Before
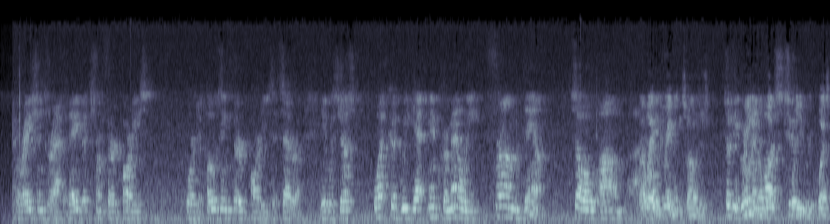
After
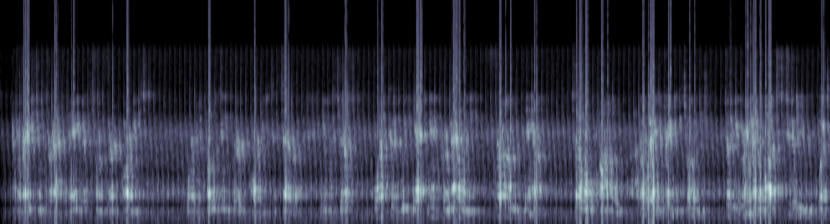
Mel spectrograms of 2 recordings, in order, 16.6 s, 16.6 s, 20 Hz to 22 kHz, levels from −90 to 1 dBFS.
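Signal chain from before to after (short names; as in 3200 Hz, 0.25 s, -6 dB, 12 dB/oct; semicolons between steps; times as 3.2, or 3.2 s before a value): EQ curve 180 Hz 0 dB, 280 Hz +7 dB, 400 Hz -18 dB, 580 Hz +11 dB, 920 Hz -11 dB, 2000 Hz +9 dB, 2900 Hz -9 dB, 8600 Hz +11 dB, 14000 Hz -24 dB; painted sound fall, 11.98–12.39, 360–1100 Hz -34 dBFS; LFO band-pass saw down 9.8 Hz 720–3500 Hz; in parallel at -6 dB: bit-crush 4-bit; on the sum: doubler 22 ms -14 dB; on a send: narrowing echo 78 ms, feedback 64%, band-pass 670 Hz, level -21.5 dB; on the sum: gain +4.5 dB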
